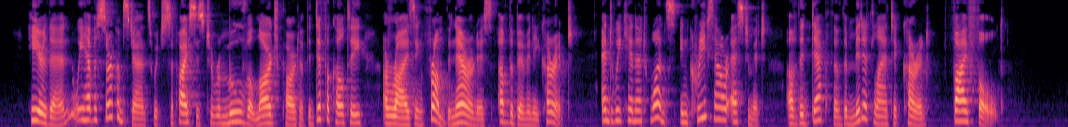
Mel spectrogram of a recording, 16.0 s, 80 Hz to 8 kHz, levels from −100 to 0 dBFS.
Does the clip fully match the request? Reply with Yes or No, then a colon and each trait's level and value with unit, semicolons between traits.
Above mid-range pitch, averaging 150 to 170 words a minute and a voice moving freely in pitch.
Yes: high, 200 Hz; average, 155 wpm; wide, 6.4 semitones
